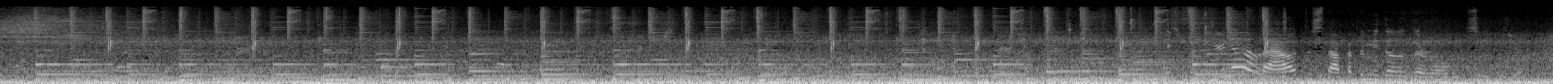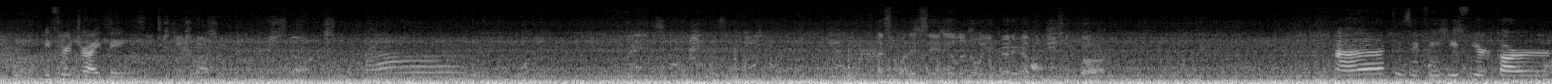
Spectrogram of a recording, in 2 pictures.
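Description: Steady road and engine noise inside a moving car's cabin, with music playing: a regular beat and held notes for about the first twelve seconds, then a voice in short stretches.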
